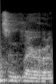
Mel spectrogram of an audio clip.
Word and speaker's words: Simplero: I was pronouncing it Simplero, and you're like, it's like dinero, Simplero. And I'm like, yeah. I'm like, so can you do your best impression of Robert De Niro? Yes, Simplero. I don't know. Simplero rhymes with dinero.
